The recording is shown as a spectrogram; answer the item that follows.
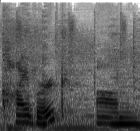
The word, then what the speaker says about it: Kyburg: The people of Kyburg, sounds like Cyborg, Kyburg founded the city, which received the so-called right of the city by Habsburgians in 1264.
